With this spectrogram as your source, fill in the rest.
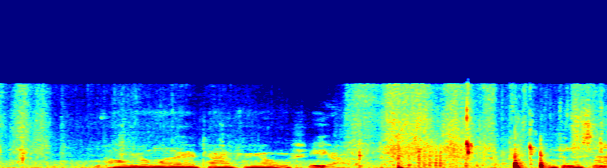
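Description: Cardboard rustles and taps as a pizza box is moved.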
